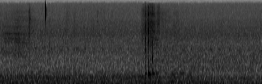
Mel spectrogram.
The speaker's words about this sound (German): Ja, es quietscht mit meinem Auto hier vielleicht. Das quietscht immer noch.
